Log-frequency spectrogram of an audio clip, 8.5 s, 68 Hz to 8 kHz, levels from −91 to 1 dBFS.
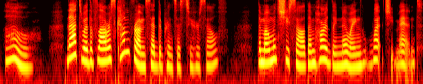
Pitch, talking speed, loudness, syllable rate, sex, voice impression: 230 Hz, 155 wpm, -21 LUFS, 4.2 syllables/s, female, feminine, adult-like, sincere, slightly calm, slightly friendly, slightly kind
